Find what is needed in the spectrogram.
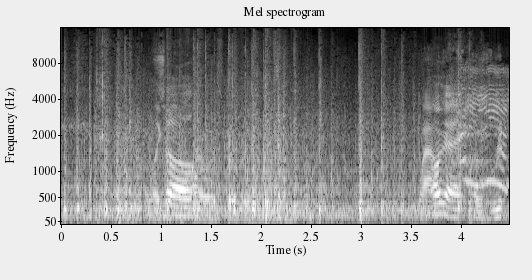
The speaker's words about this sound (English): if you want to get those fireworks ready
